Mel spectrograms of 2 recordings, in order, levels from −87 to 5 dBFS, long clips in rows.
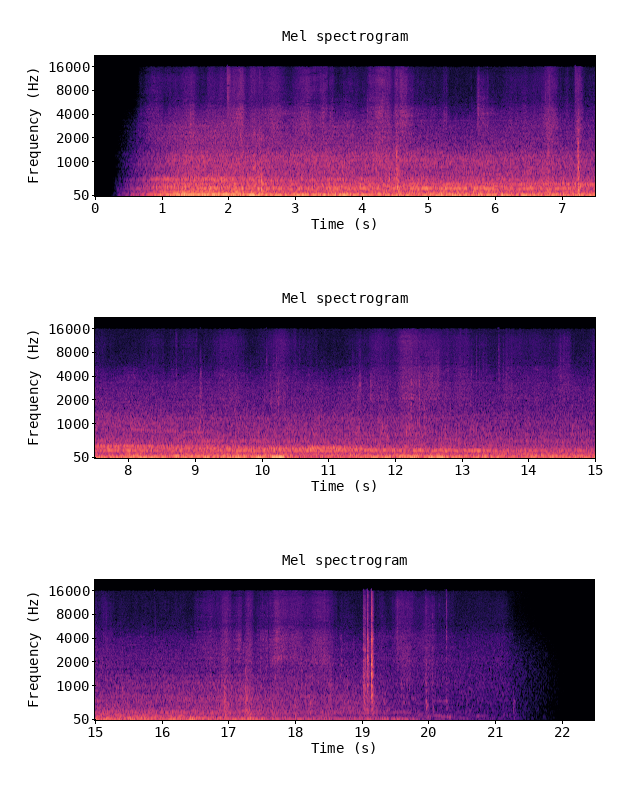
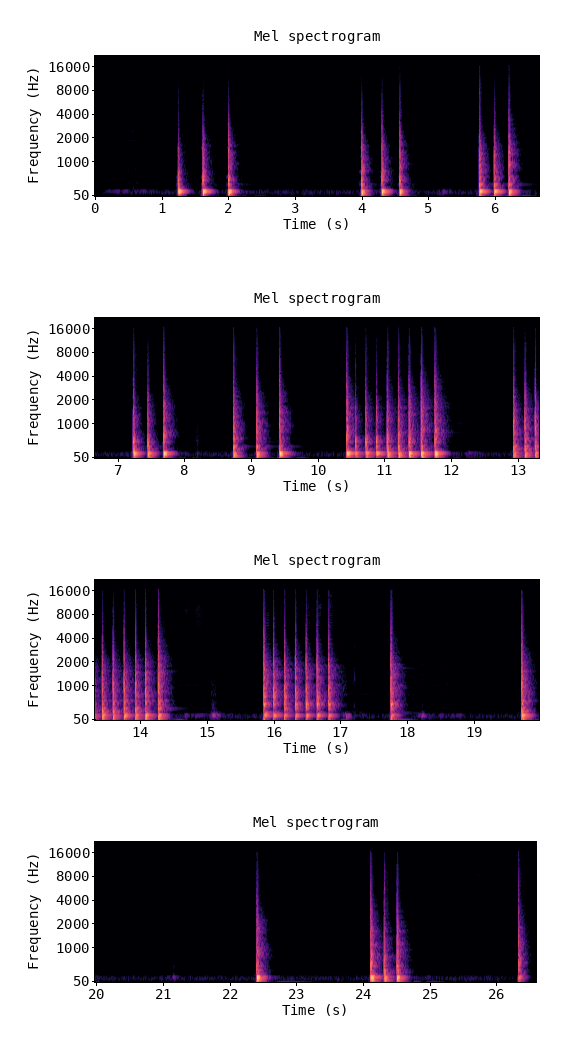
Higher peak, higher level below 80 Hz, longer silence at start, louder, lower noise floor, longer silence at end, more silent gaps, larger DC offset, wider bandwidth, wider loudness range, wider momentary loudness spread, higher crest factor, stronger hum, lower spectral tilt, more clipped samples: about the same, -2 dBFS vs 0 dBFS; first, -24 dBFS vs -46 dBFS; second, 0.5 s vs 1.25 s; about the same, -24 LUFS vs -22 LUFS; second, -73 dBFS vs -79 dBFS; first, 2.15 s vs 0.2 s; neither; neither; first, 16 kHz vs 8.2 kHz; about the same, 10 LU vs 9 LU; first, 15 LU vs 10 LU; about the same, 20 dB vs 24 dB; neither; second, -6.5 dB/octave vs -9 dB/octave; neither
